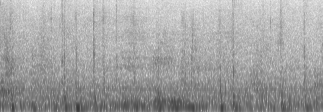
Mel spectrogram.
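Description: Meeting-room ambience in a pause between speakers: a faint low murmur and a few light knocks and clicks.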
